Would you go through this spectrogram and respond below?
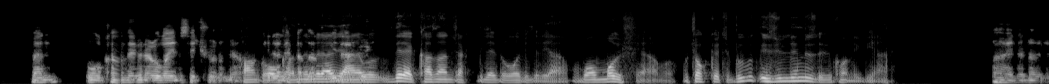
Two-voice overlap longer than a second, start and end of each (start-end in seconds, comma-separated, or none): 2.4-3.7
